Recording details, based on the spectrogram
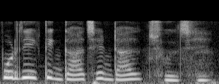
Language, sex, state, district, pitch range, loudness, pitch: Bengali, female, West Bengal, Alipurduar, 210-305 Hz, -14 LUFS, 235 Hz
